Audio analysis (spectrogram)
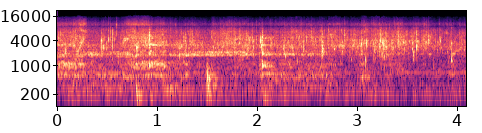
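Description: Water rushes and splashes from an RV hot water tank being flushed and rinsed, a continuous gurgling spatter with scattered clicks and scraping knocks, close and fairly steady.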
